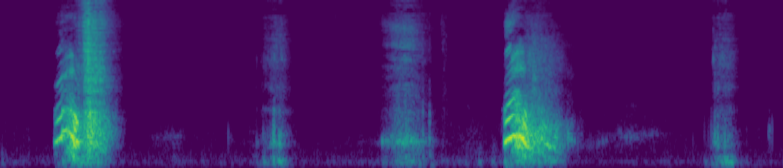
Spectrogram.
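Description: Two forceful sneezes, each followed by a soft breath or sniff, in a quiet room.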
